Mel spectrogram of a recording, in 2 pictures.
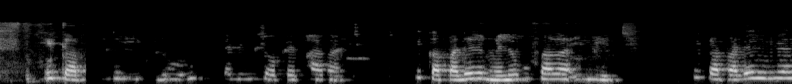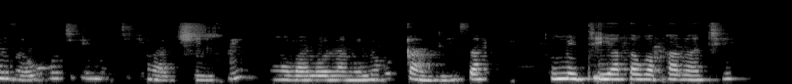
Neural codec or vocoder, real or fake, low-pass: none; real; 7.2 kHz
